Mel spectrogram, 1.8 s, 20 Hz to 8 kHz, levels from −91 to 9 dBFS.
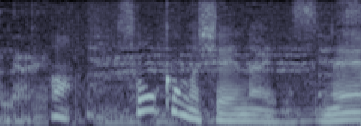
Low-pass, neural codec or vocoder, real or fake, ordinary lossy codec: none; codec, 16 kHz, 16 kbps, FreqCodec, larger model; fake; none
